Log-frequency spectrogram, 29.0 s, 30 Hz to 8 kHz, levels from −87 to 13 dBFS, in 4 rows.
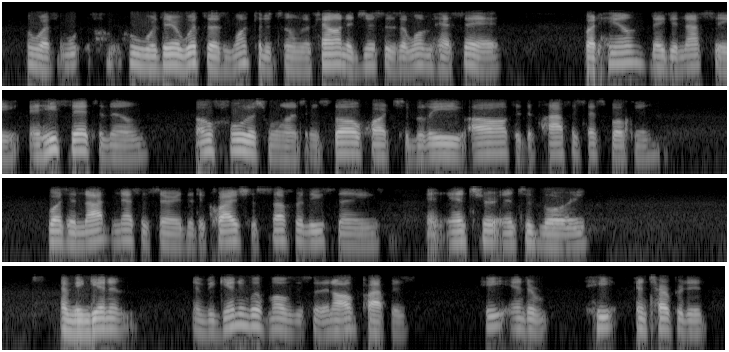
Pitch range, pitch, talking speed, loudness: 105-125 Hz, 115 Hz, 155 wpm, -27 LUFS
